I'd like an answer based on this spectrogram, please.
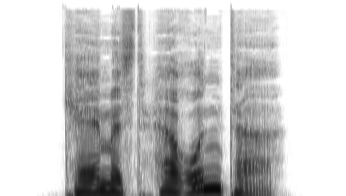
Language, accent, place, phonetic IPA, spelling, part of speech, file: German, Germany, Berlin, [ˌkɛːməst hɛˈʁʊntɐ], kämest herunter, verb, De-kämest herunter.ogg
- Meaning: second-person singular subjunctive II of herunterkommen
